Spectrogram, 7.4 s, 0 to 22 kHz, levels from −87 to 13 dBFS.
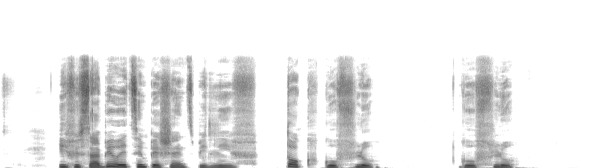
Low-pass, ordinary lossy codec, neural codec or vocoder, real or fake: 14.4 kHz; none; none; real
